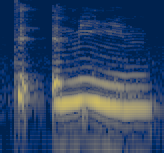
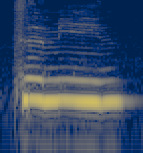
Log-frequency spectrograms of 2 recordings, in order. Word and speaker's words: تأمين: سألتني إذا عندي تأمين. تأمين. So it's not تمين. It's there's a تأمين.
